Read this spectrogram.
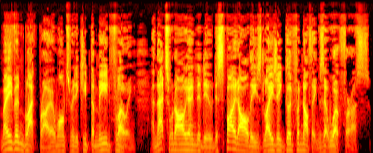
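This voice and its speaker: Dark elf trader, husky, very low, sly, curt, greedy, video game fantasy, dry close sound. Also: male voice, moderate pace, few pauses, dry recording. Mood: smug, confiding. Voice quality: raspy. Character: dark elf man, shifty, greedy meadery boss and merchant.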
